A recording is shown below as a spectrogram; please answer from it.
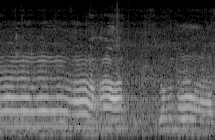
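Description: A single voice singing a kiyari, the Japanese festival work chant, in long held, slightly wavering notes; one drawn-out phrase falls away about a second in and the next begins near the end.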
